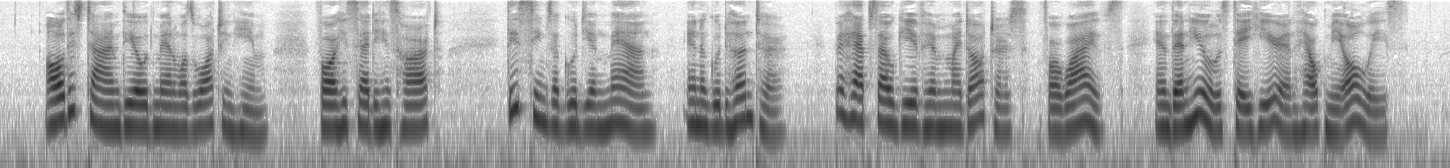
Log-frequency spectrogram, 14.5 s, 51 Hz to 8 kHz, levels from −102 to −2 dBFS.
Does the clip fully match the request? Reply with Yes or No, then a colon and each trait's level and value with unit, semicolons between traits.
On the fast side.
No: average, 180 wpm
